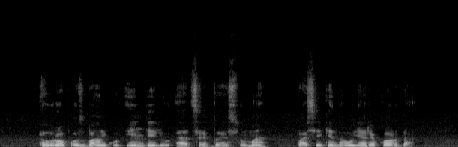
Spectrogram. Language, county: Lithuanian, Tauragė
